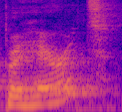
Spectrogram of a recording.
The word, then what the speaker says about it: Beherit: If you add them, then you have to have Beherit. Is it pronounced Beherit? It is, I got that yeah.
